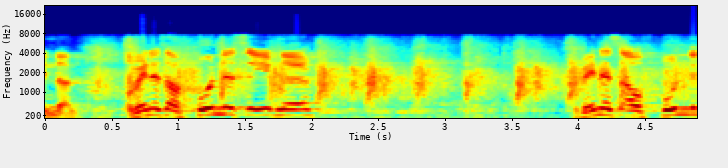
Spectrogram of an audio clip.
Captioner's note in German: Beifall bei der FDP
